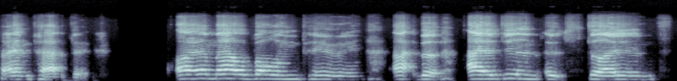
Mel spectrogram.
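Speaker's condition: Cerebral palsy; cerebral palsy since birth, manual wheelchair

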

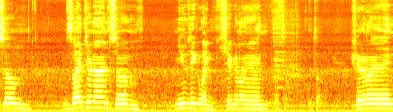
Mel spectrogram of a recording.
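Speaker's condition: Cerebral palsy; wheelchair for mobility

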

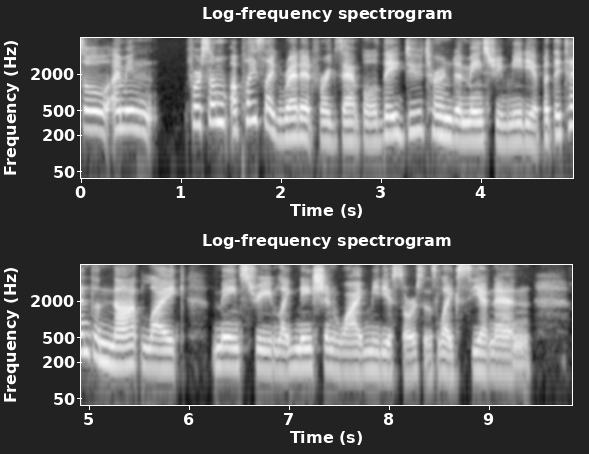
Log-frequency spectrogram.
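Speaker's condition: No condition

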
